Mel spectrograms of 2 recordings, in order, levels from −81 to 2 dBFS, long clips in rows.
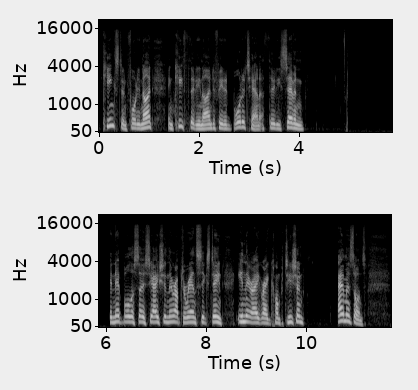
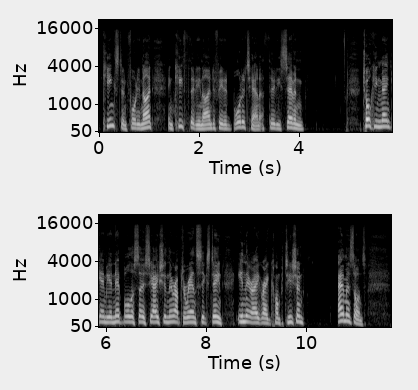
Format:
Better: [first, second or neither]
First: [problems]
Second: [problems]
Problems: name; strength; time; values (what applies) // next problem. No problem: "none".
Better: second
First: audio cutting out; at 5 s for 1 s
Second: none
